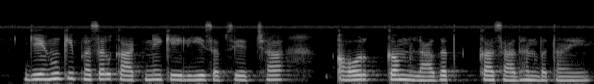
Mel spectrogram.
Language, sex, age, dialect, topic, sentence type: Hindi, female, 18-24, Awadhi Bundeli, agriculture, question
